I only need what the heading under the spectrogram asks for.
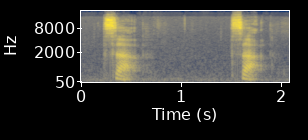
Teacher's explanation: I'm sure you're noticing that I'm putting the TS sound, the final consonant sounds of the first word, and I'm attaching it to the second word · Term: linking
